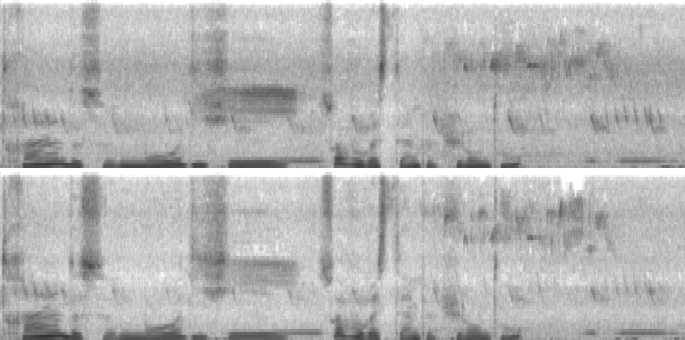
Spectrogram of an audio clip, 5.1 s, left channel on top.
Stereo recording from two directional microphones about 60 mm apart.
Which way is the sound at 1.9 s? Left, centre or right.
Right.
